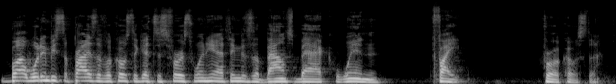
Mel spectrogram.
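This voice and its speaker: A man co-hosting a podcast, talking through fight bets in a relaxed, animated way, laughing often. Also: mid-range voice, normal speed. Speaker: podcast co-host. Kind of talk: casual sports betting chat.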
